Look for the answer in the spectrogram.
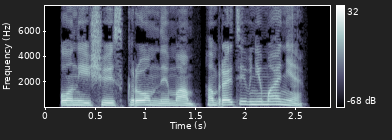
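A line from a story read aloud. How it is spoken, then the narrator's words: Young man's smirking snort. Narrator (Russian): хмыкнул парень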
